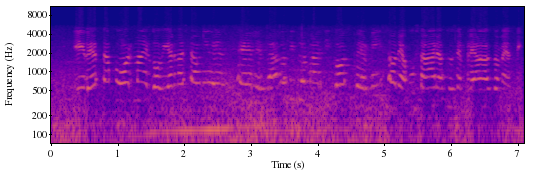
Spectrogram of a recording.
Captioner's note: spanish 00:02:05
